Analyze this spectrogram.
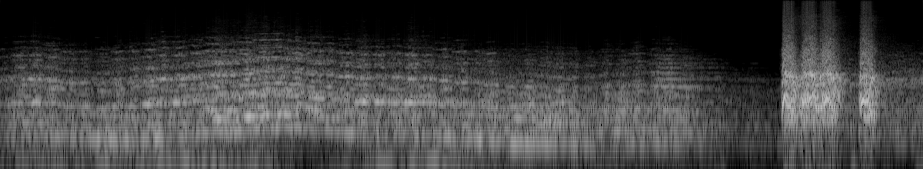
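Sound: dog barking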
